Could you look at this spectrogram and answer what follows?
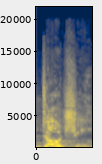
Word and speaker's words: Doechii: That's Doechii.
